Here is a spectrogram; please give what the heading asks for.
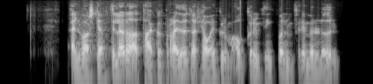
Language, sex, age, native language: Icelandic, male, 30-39, Icelandic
